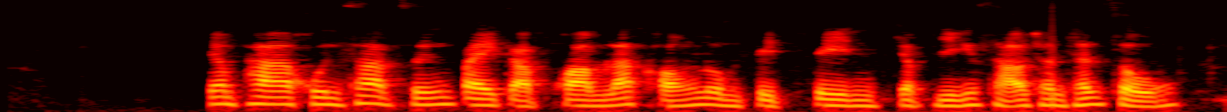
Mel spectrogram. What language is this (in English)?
Thai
